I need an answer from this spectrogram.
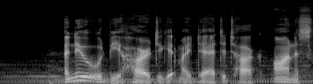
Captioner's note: voiceover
